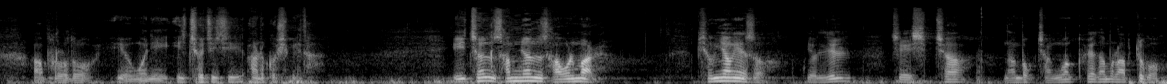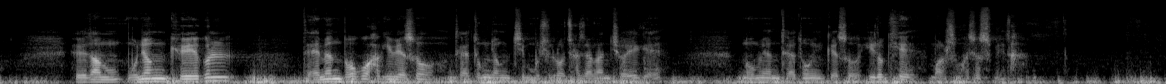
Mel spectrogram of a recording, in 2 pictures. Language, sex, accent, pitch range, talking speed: English, male, Korean, 100-135 Hz, 70 wpm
